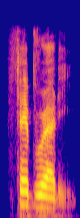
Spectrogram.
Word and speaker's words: February: Eddie instead of Eddie it's Airy Fe February February oh almost almost so Fe February okay so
